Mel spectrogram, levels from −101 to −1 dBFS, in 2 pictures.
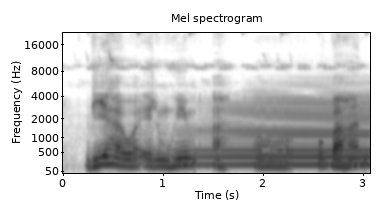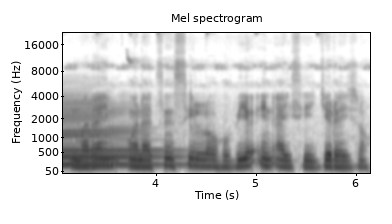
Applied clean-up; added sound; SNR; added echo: none; Wind instrument, woodwind instrument; 5 dB; none.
